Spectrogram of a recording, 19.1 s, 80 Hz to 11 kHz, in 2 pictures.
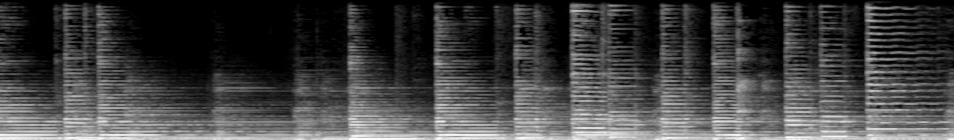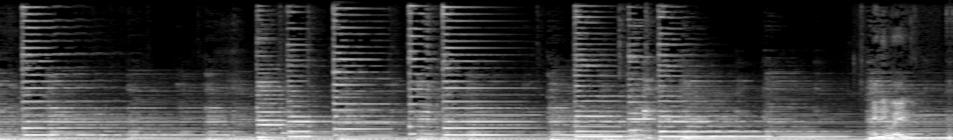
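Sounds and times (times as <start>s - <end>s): acoustic guitar melody: 0.0s - 19.0s.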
